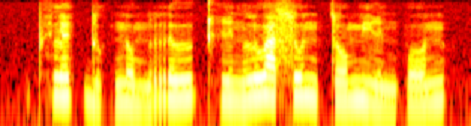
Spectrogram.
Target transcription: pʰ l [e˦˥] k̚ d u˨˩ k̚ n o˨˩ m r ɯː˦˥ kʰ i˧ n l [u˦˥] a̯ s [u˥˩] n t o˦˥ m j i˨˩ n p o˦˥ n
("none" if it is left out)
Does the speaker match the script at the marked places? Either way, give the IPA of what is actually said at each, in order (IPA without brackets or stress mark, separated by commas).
e˦˥, u˥˩, u˥˩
